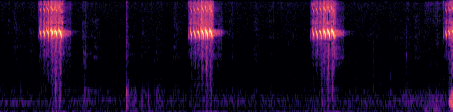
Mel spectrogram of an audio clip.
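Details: A field cricket, at its burrow, gives short, pulsed, high-pitched chirps by rubbing one wing against the other, repeated about every second and a half.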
